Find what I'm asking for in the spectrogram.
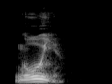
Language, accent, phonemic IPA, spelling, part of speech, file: French, France, /ɡʁuj/, grouille, verb, LL-Q150 (fra)-grouille.wav
- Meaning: inflection of grouiller: 1. first/third-person singular present indicative/subjunctive 2. second-person singular imperative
